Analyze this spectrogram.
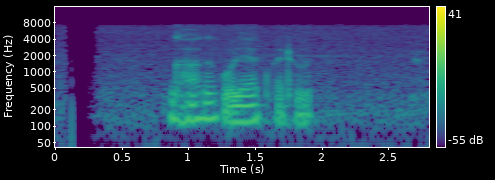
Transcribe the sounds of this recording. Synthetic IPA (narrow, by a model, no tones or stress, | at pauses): ɡʱaːkəko̰lejɐkʋæ̰ʈunu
